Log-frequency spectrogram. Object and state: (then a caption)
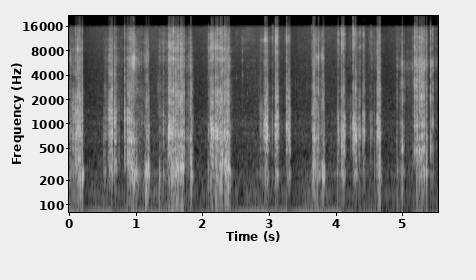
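Scouring sponge being scratched. A metal-tipped pencil repeatedly scratches the surface of a dry foam sponge's green nylon scouring pad. It makes a rapid series of short, dry, crackling scrapes separated by brief gaps, with a steady low hum underneath. The scratches sound coarse and gritty, with little bright top end.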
